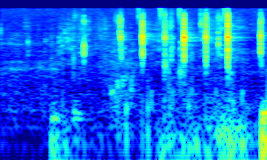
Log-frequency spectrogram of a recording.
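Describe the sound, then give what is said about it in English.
Someone takes a second sip of a sweet cocktail made with simple syrup, with soft wet mouth clicks and a few small glassy ticks, ending in a low thump as the glass is set down. “Let me take a second sip.”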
